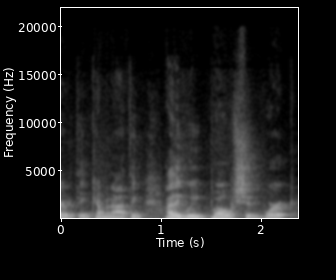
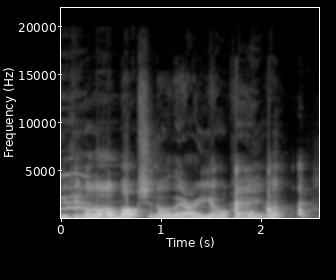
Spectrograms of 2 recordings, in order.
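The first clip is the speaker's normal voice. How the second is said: higher, louder faux-caring questions; mock concern; 10 semitones higher, 4 dB louder than usual. Partner feigning concern to wind spouse up, mock sympathy. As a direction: needle them with fake sympathy.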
